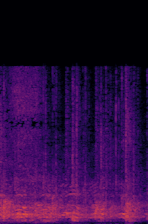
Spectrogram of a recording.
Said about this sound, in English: And I need an applause just for getting those right.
